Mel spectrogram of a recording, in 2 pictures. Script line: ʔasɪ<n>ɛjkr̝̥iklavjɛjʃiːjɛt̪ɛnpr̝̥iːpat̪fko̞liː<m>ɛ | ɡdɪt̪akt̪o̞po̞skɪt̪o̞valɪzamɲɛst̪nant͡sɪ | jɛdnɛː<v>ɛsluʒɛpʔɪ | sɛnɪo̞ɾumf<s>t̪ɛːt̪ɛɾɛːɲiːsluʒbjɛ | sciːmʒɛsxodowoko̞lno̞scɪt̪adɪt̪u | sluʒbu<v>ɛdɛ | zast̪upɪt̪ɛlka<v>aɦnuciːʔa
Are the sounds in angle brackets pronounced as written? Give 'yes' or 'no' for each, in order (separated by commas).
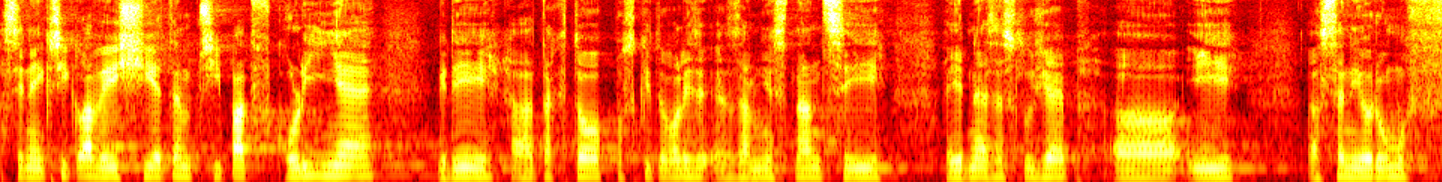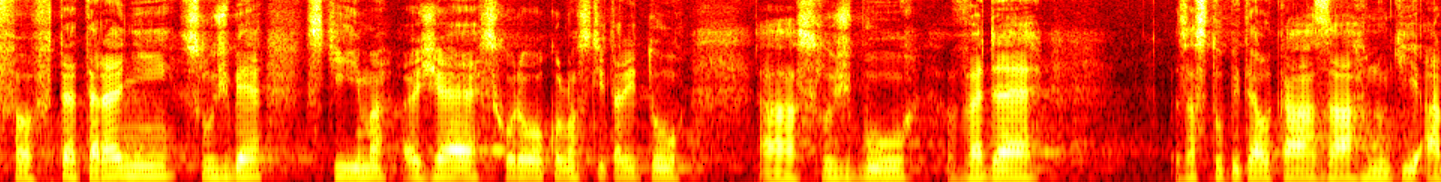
yes, no, no, no, yes, no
